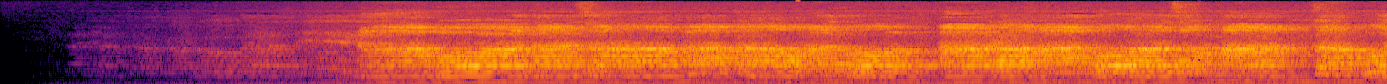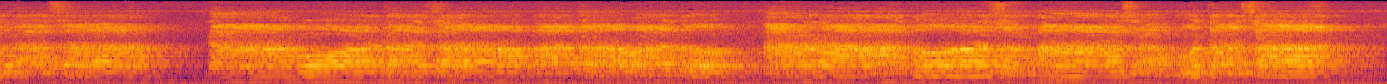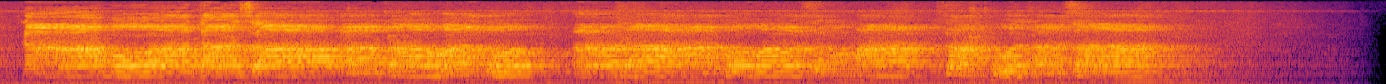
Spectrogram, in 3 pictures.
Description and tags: Buddhist Nun Chants
We just walking in a Buddhist nunnery in Bangkok central area and were hit by this chant.
Someone says it's Pali language -I'm not sure of that.
Asia, Bangkok, Buddhism, Buddhist, Field-Recording, Hall, Pali, Sacred, Singing, Thailand, Voice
